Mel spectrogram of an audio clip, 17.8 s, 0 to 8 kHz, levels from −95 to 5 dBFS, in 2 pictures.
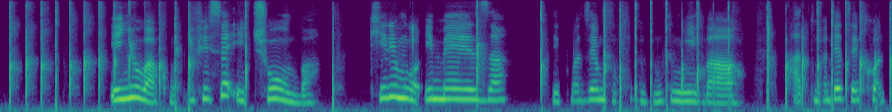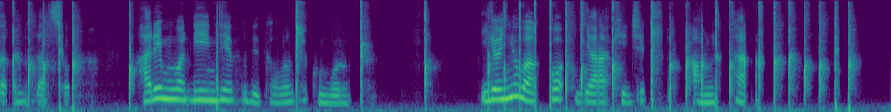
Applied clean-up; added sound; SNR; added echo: neural diffusion model UNIVERSE++.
